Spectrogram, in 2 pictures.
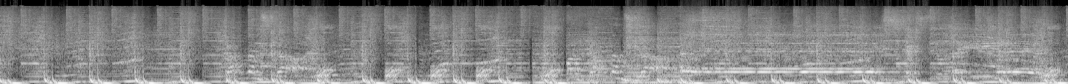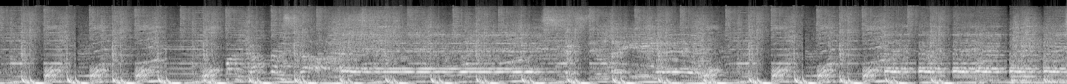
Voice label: Empty room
